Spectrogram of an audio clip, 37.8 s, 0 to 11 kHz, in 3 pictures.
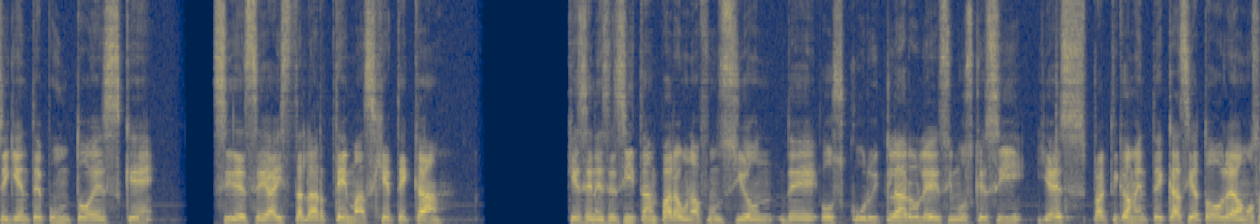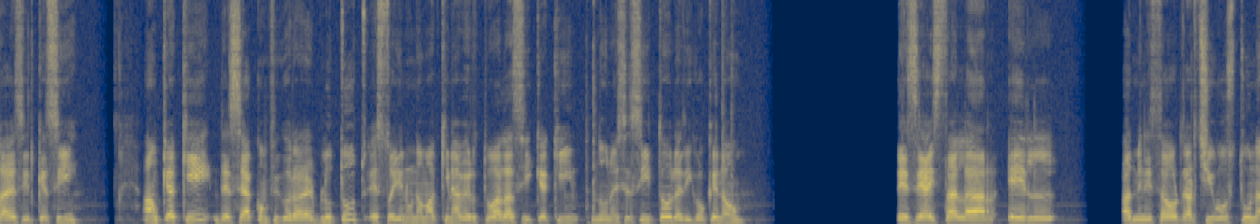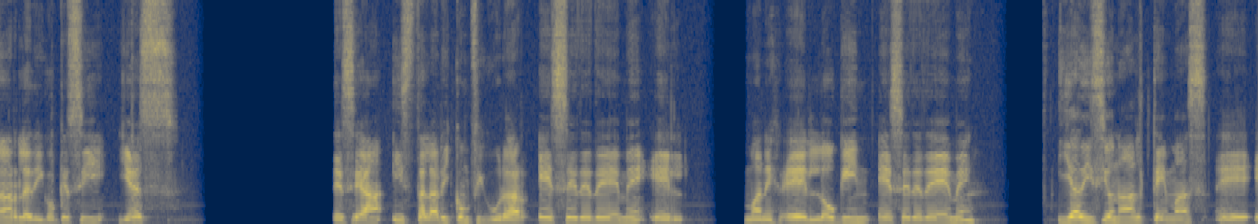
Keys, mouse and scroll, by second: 10.4 Return, 19.7 Return, 26.4 Return.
